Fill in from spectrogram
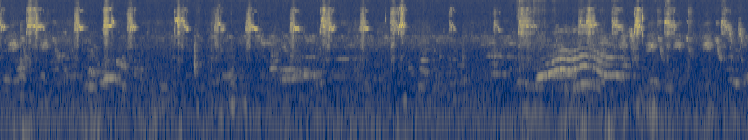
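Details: Sparrow babies being fed chirp in a steady stream of thin, bright notes; a wavering, rising-and-falling twitter appears near the end.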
